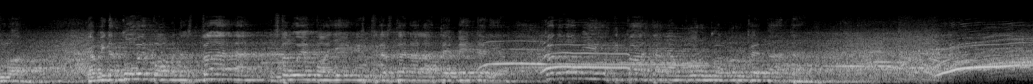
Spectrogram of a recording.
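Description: A young man raps energetically into a microphone over loud loudspeakers.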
